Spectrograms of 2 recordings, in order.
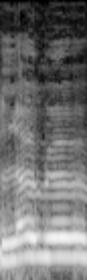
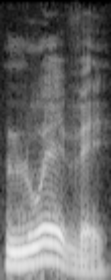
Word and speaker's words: Loewe: It's not Loro, but rather Loewe.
